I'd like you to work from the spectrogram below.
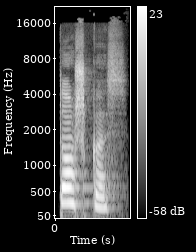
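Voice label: "тошкӧс", Komi, female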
